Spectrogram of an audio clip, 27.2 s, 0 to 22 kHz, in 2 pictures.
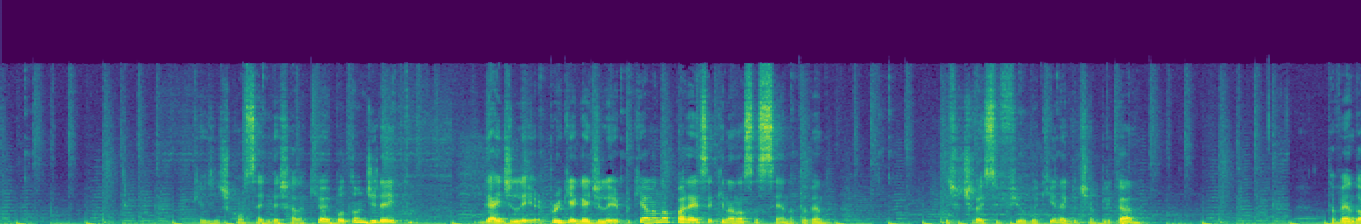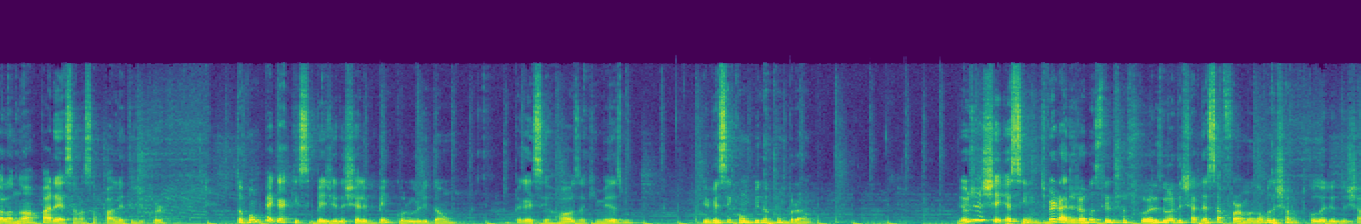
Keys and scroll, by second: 11.2 Delete, 20.9-21.3 typing, 23.6 0.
